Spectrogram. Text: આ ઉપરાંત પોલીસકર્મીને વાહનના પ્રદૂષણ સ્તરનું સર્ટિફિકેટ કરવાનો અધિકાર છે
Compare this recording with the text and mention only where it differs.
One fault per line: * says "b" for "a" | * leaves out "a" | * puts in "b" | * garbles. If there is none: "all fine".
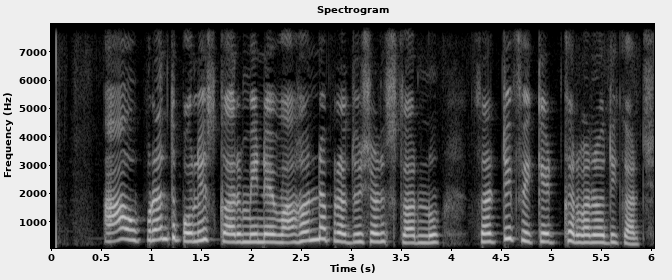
all fine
